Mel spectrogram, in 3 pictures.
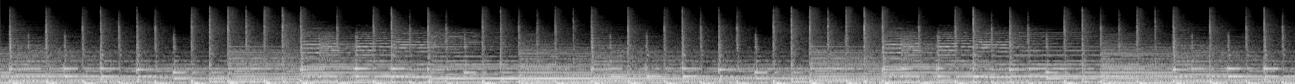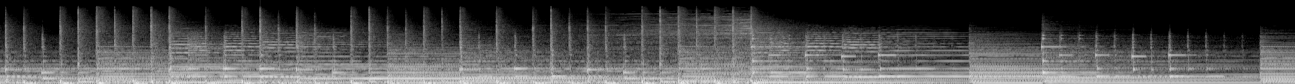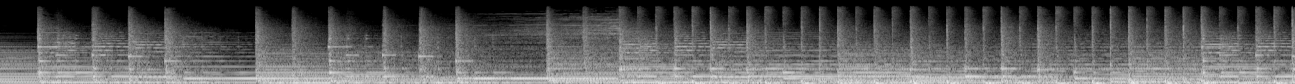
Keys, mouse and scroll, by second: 0.0 space, 0.2-2.7 drag, 3.1 alt+scroll up 1, 3.4 click, 4.6-6.9 alt+drag, 6.9-11.7 alt+shift+drag, 11.7-36.1 alt+drag, 36.1 ctrl+g, 36.5-38.8 drag.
